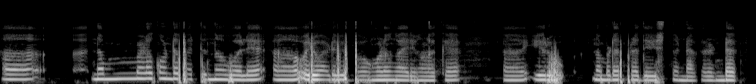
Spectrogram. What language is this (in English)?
Malayalam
